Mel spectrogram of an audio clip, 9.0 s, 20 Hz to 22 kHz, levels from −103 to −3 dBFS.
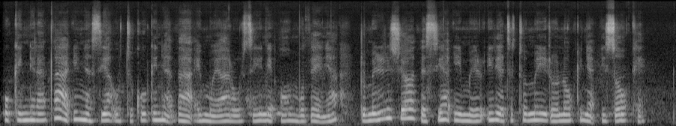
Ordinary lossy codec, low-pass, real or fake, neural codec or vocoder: none; none; fake; vocoder, 44.1 kHz, 128 mel bands, Pupu-Vocoder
